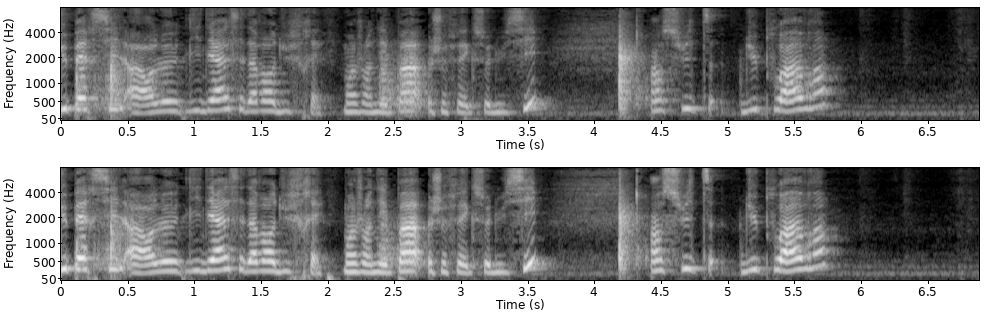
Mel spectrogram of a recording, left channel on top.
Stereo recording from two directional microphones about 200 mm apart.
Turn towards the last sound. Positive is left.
turn(degrees=-20)  # may be behind; listen again after turning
